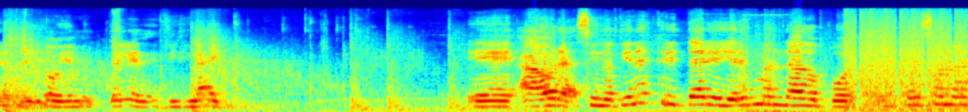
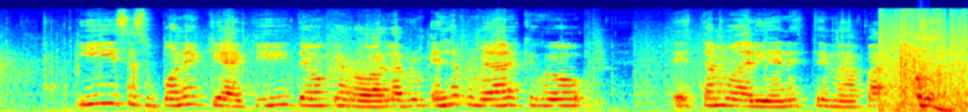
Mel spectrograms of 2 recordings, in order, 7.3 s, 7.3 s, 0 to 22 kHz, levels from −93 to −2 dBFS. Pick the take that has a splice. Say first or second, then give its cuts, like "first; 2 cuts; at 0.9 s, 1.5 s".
second; 1 cut; at 3.9 s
